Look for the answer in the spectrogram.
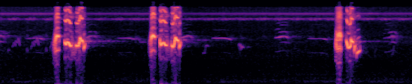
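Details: Wild sooty-headed bulbul answering with a short three-note chirpy phrase, repeated three times, roughly one per second, with faint soft whistles in the gaps.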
